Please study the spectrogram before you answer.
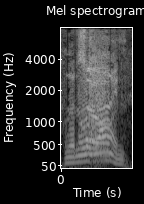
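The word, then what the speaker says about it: Lenoir-Rhyne: Is it Lenor Ry? Lenor Ry.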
